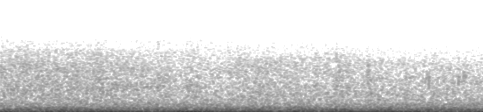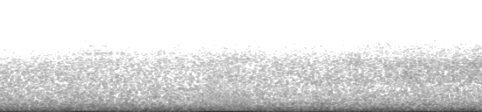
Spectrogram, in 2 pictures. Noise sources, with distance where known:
background noise

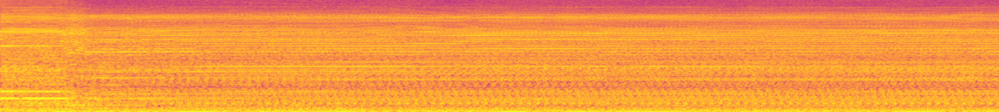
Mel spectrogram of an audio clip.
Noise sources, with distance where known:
large rotating saw, near

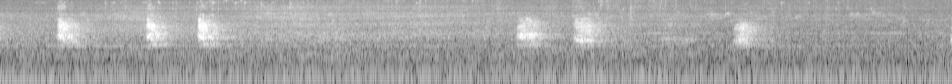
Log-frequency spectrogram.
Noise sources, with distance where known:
dog barking or whining, near

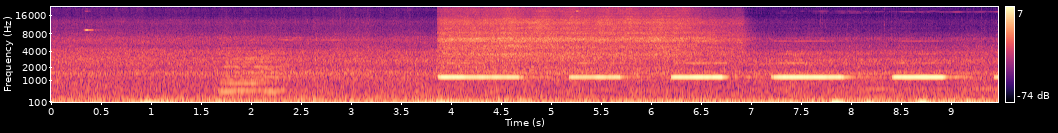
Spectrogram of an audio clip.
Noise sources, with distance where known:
reverse beeper, near

